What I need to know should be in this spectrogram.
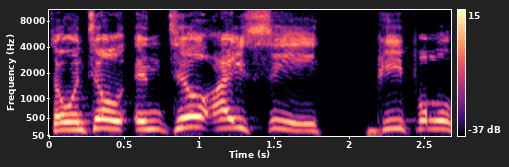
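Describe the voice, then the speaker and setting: With an American accent and an animated tone, a man speaks in a dry, close sound with no echo. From Kansas, US. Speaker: dentist and dental business founder. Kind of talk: podcast interview.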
